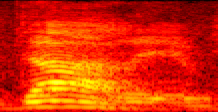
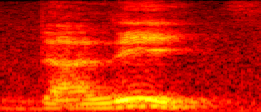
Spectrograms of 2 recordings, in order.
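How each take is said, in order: First: The stress is on the first syllable. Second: The stress is on the last syllable. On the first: This is the usual American way to say it. "in America we pronounce Dali" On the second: This is how the painter himself wanted it said. "emphasis on his last uh, letter, I. So this is how he signed his name"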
